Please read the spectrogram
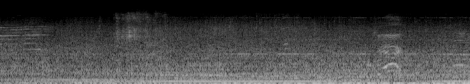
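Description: A helicopter doing circles about 40 feet up while people on the sidewalk watch, a steady, loud droning rumble with a low tonal hum running unbroken through the whole stretch, holding an even level with faint murmuring mixed in.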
